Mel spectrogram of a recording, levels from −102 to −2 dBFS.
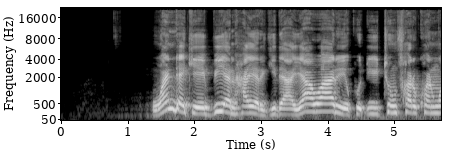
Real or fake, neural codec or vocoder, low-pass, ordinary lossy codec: fake; vocoder, 48 kHz, 128 mel bands, Vocos; none; none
